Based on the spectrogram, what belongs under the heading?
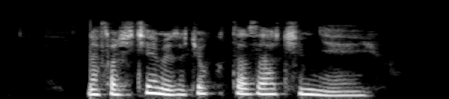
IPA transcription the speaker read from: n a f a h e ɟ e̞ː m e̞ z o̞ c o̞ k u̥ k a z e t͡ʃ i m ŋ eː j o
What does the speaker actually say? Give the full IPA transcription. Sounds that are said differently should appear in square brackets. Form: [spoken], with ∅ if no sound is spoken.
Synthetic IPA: n a f a [ʃ] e [c] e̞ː m e̞ z o̞ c o̞ k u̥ [t] a z [a] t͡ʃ i m [ɲ] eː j o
